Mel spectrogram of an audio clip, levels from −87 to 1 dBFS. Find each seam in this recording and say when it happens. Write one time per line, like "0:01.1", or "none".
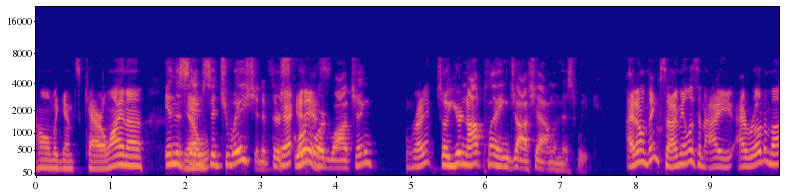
none

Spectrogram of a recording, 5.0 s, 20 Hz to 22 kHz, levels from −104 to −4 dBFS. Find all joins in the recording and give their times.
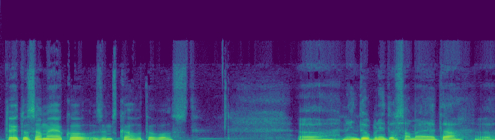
none

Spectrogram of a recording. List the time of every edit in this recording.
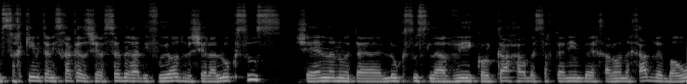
0:02.9

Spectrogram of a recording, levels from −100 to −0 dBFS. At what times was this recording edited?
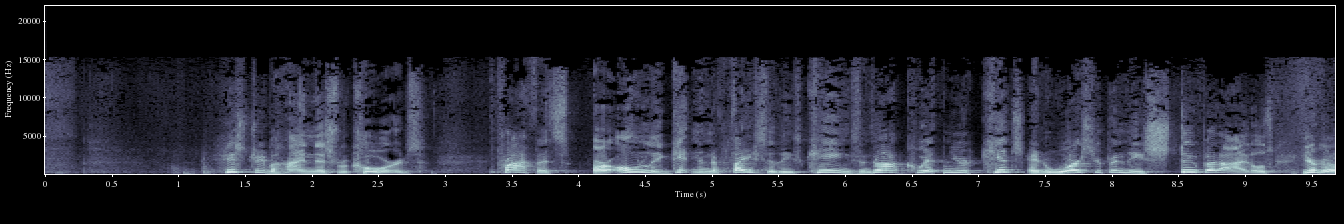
0:01.3
0:03.3
0:06.2
0:06.7
0:07.3

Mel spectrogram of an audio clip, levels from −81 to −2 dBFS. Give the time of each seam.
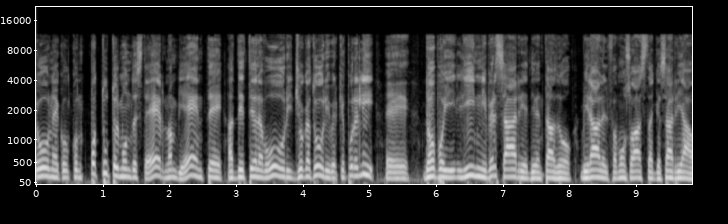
0:02.8
0:05.1

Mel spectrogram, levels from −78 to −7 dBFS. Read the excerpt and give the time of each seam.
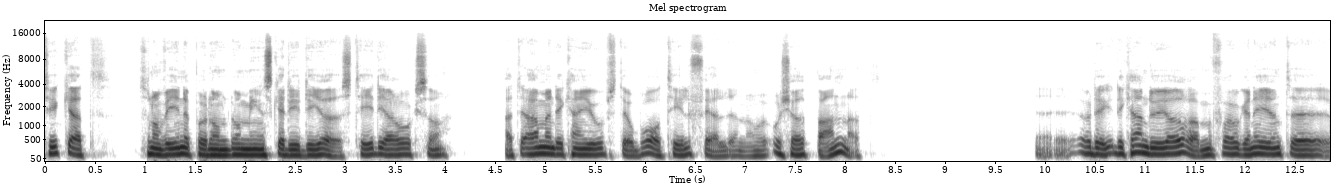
none

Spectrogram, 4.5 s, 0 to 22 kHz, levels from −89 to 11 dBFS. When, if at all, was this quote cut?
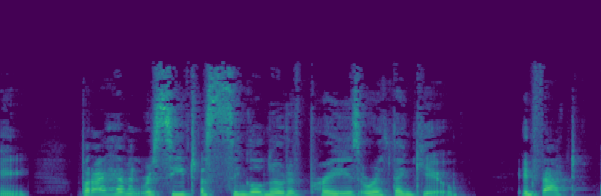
none

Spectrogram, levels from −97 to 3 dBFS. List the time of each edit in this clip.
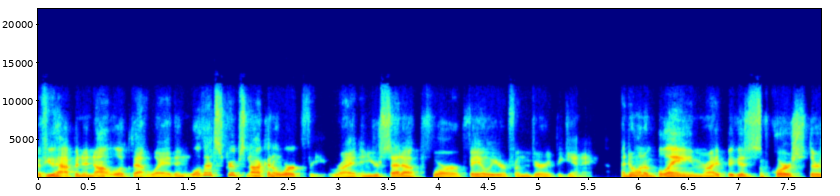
0:05.7

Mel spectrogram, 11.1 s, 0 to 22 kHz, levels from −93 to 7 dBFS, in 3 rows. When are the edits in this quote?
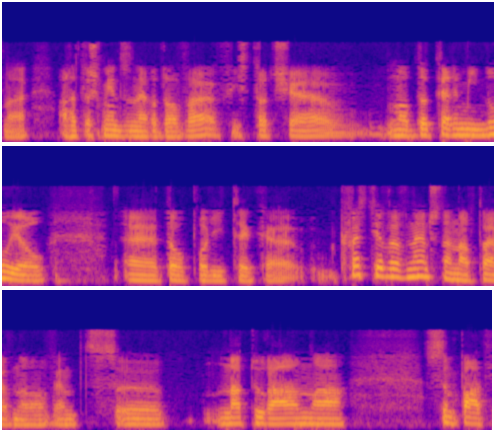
none

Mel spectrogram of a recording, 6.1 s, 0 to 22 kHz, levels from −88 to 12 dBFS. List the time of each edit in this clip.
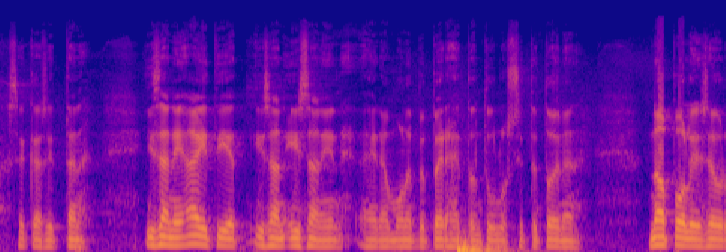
0:02.0

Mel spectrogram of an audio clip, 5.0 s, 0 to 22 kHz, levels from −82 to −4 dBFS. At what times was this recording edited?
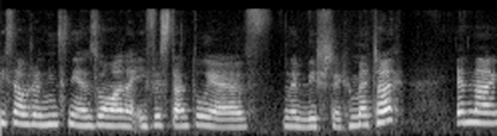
none

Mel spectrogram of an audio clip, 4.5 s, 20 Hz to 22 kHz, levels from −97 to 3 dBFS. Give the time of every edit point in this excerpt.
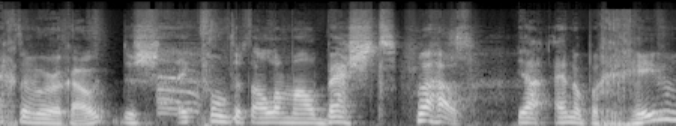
0:01.0

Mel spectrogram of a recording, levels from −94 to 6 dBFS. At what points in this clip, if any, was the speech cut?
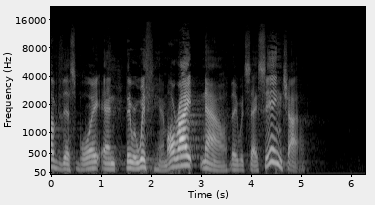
none

